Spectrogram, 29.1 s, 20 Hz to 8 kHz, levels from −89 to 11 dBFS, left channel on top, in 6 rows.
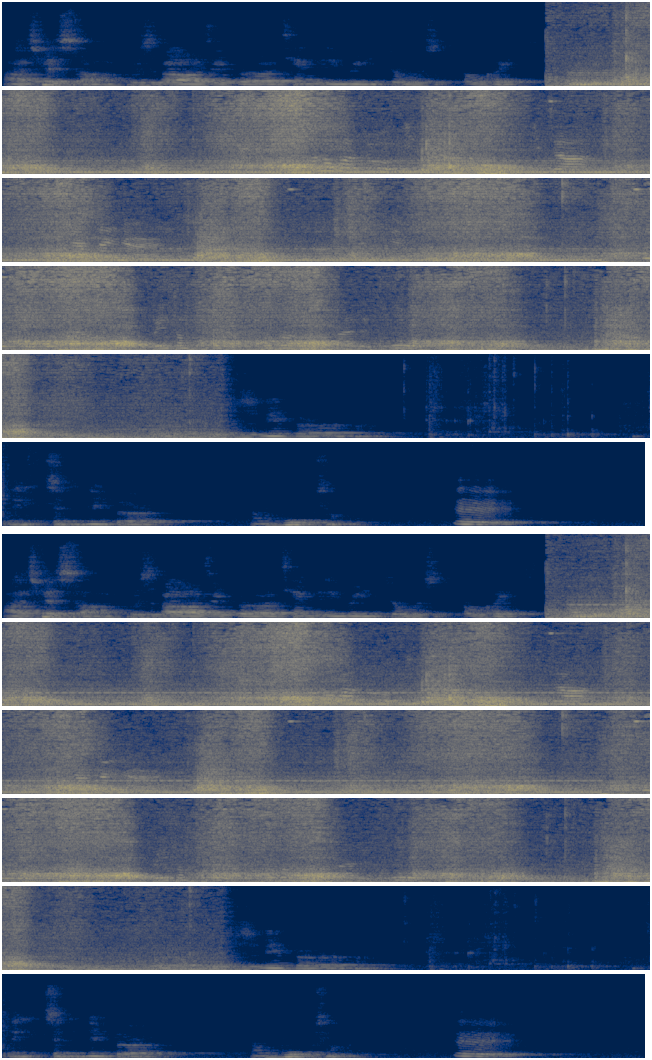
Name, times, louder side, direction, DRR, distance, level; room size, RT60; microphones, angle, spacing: voice 1, 0.0-3.8 4.3-6.2 18.9-19.3 20.4-22.3 24.3-25.5 26.2-27.0, equal, 55° right, -4 dB, 0.7 m, -43 dB
sound 1, 4.1-21.1, left 1 dB, 10° left, 0.5 m, -29 dB
Engine, 4.2-14.2, left 2 dB, 75° right, 1.0 m, -34 dB
voice 2, 7.0-8.5 8.8-9.3 10.1-11.6 12.0-13.5 14.1-17.9 27.7-28.1, left 2 dB, 80° left, 4 dB, 0.7 m, -38 dB
5.7 x 2.5 x 3.0 m, 0.74 s
head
